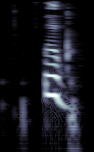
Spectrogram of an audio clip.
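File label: "ыб", Komi, female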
